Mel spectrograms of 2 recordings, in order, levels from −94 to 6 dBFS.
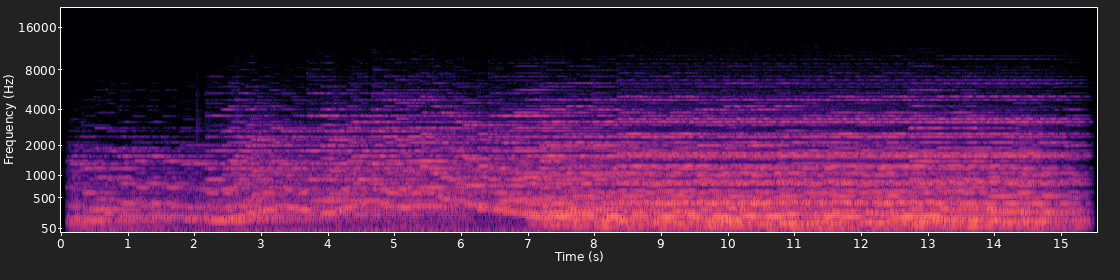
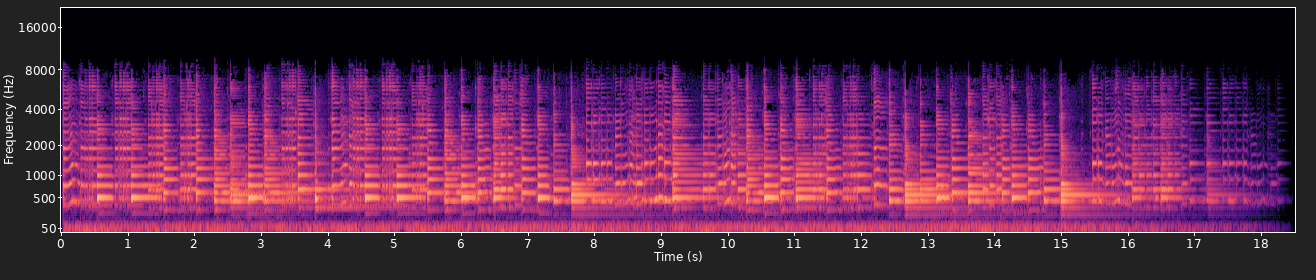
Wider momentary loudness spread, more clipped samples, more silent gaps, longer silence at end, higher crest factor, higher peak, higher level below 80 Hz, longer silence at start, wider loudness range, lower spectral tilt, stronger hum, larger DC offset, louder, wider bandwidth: first, 11 LU vs 8 LU; neither; neither; second, 0.1 s vs 0.5 s; about the same, 14 dB vs 18 dB; second, -14 dBFS vs 0 dBFS; about the same, -44 dBFS vs -40 dBFS; about the same, 0.1 s vs 0.05 s; first, 8 LU vs 4 LU; first, -7 dB/octave vs -2 dB/octave; neither; neither; second, -29 LUFS vs -18 LUFS; about the same, 9.6 kHz vs 9 kHz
